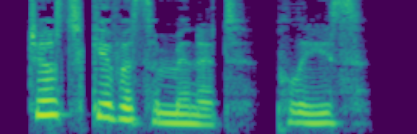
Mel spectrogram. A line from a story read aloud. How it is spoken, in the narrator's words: she said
